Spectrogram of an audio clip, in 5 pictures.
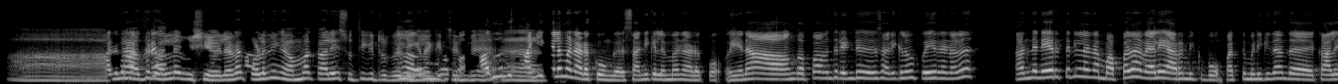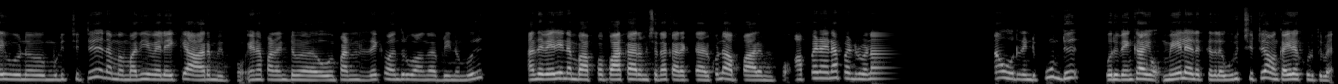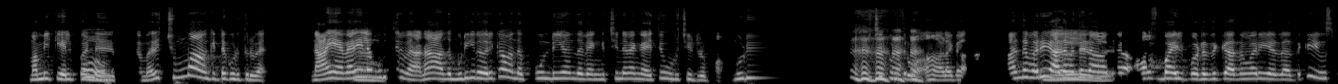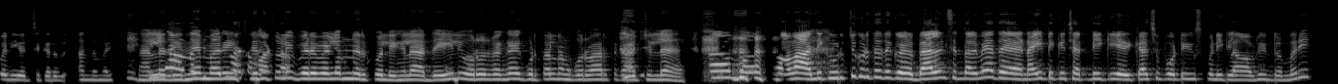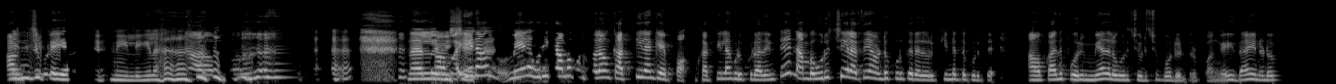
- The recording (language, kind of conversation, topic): Tamil, podcast, உங்கள் வீட்டில் காலை நேர பழக்கவழக்கங்கள் எப்படி இருக்கின்றன?
- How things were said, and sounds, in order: drawn out: "அ"; distorted speech; laughing while speaking: "ஆமாமா"; other background noise; "ஆரம்பிப்போம்" said as "ஆரம்பிக்குப்போம்"; laugh; laughing while speaking: "ஆமாமா"; laugh; laughing while speaking: "ஆமா"; laugh; mechanical hum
